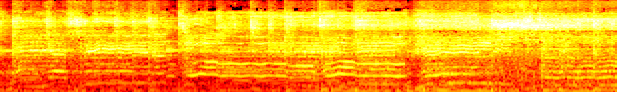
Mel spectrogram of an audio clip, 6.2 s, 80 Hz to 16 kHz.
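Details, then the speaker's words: Aristona SA1020U tube radio after contacts and tube pins were cleaned and the tuning capacitor bent slightly to cure sound distortion: music plays clean and full with crisp highs, no crackle or distortion; distortion is fixed, though a slight hum was noted earlier. "[Music] perfectly yes the sound is finally uh Distortion [Music]"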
